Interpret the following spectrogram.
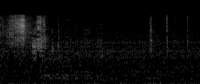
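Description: Wires and a plastic-cased electronics board handled by hand: a brief scraping rustle in the first half second, then a few faint ticks near the end.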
